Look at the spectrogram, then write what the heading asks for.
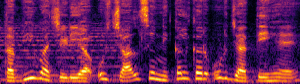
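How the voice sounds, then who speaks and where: A man's voice: fairly high pitch, expressive, moderate pace, over music. A man reading scripted narration for a children's cartoon story.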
